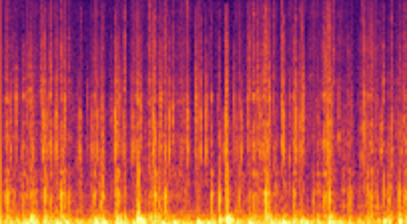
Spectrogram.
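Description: Fingertips tap and scratch a hollow white cardboard box labeled "THE BOX" in blue painter's tape, held up in both hands. A fast, uneven run of dull, low, hollow thuds comes through with soft scratchy rustling in between. Each tap dies away almost at once, leaving a muffled, boomy patter.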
